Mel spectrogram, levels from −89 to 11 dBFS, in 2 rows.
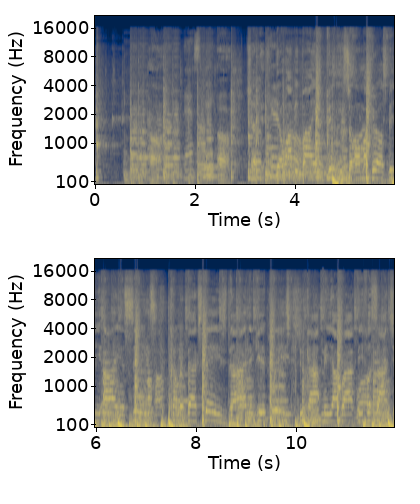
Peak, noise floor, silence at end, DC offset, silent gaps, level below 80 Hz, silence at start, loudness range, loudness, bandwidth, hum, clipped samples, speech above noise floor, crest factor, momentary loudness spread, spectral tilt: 0 dBFS; -32 dBFS; 0 s; under 0.1%; none; -18 dBFS; 0 s; 6 LU; -13 LUFS; 17 kHz; none; 0.2%; 21 dB; 12 dB; 9 LU; -4.5 dB/octave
